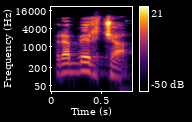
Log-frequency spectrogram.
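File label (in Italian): "rabbercia", dialettale, crespinese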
